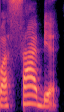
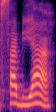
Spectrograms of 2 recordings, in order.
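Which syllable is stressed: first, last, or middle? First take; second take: first; last. First: The stress is on the first syllable. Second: The stress is on the last syllable. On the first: It means a wise woman. "eu sei que sábia é o feminino de sábio" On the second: It names a kind of bird. "como o acento está lá na última letra"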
